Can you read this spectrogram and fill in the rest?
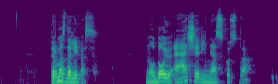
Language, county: Lithuanian, Kaunas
